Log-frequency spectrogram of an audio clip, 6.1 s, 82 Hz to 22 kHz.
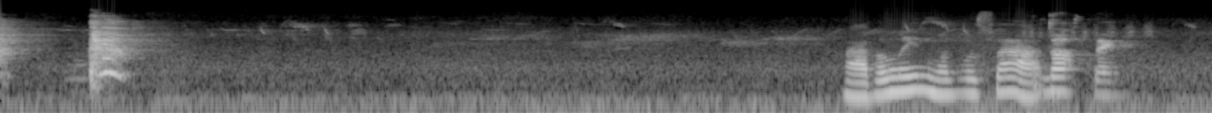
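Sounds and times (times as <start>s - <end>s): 
quiet hiss: 0.0s - 6.0s
sharp cough: 0.4s - 0.8s
speech: 4.2s - 5.8s.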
